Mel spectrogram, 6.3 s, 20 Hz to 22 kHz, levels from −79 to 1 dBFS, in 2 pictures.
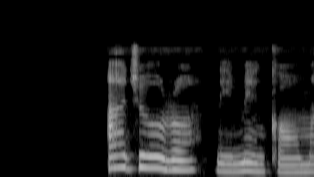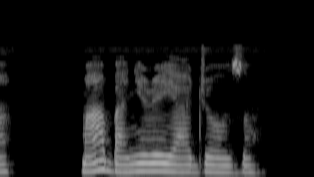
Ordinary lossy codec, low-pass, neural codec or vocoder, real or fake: none; none; none; real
